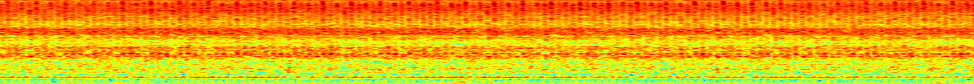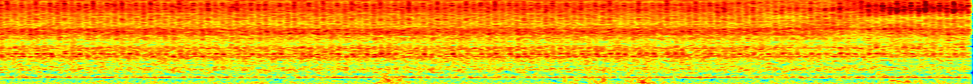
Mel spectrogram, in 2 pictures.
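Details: VW Polo Sedan with CFNA engine at idle: faint, fairly regular knocking just over twice a second on an even idle; an engine knock whose source is unclear.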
